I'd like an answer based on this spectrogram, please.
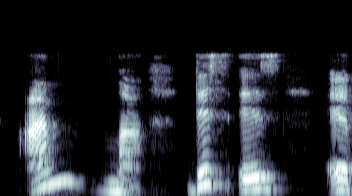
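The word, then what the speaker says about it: عمّ: The moment the noon is deleted, the sound of noon is merged with meme, and that's why there is a two memes pronounced here, amma.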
